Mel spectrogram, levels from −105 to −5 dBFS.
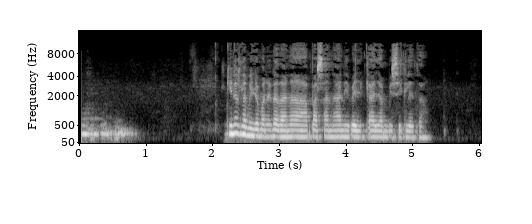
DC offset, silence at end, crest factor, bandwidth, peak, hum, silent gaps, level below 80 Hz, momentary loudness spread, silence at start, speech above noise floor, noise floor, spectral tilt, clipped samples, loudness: under 0.1%; 0.75 s; 18 dB; 11.5 kHz; -8 dBFS; none; none; -62 dBFS; 14 LU; 0.05 s; 50 dB; -74 dBFS; -5.5 dB/octave; under 0.1%; -25 LUFS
